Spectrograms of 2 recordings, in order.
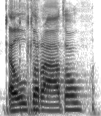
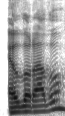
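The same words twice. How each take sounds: First: It is said in a strong Scouse accent. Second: It is said in a standard Spanish accent. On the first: "in his full Scouse" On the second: "how they're supposed to be said"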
